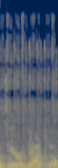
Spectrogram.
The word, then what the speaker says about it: pterodactyl: And you know, up until I started doing this design set, I didn't know pterodactyl was spelled with a P.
